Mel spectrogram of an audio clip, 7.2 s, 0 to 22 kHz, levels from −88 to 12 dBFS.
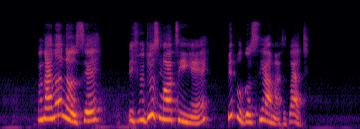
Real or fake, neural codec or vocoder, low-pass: fake; autoencoder, 48 kHz, 32 numbers a frame, DAC-VAE, trained on Japanese speech; 10.8 kHz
